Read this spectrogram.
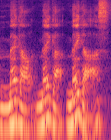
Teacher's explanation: mega this adjective big and great the adjective is always on the penultimate syllable that is the next to the last syllable carries the accent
